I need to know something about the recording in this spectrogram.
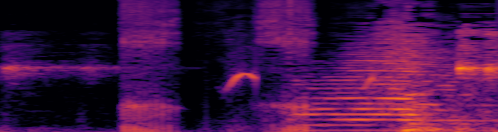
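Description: A cartoon voice grunting and groaning, coming in during the second half, after a steady high tone fades out and two short noisy hits.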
